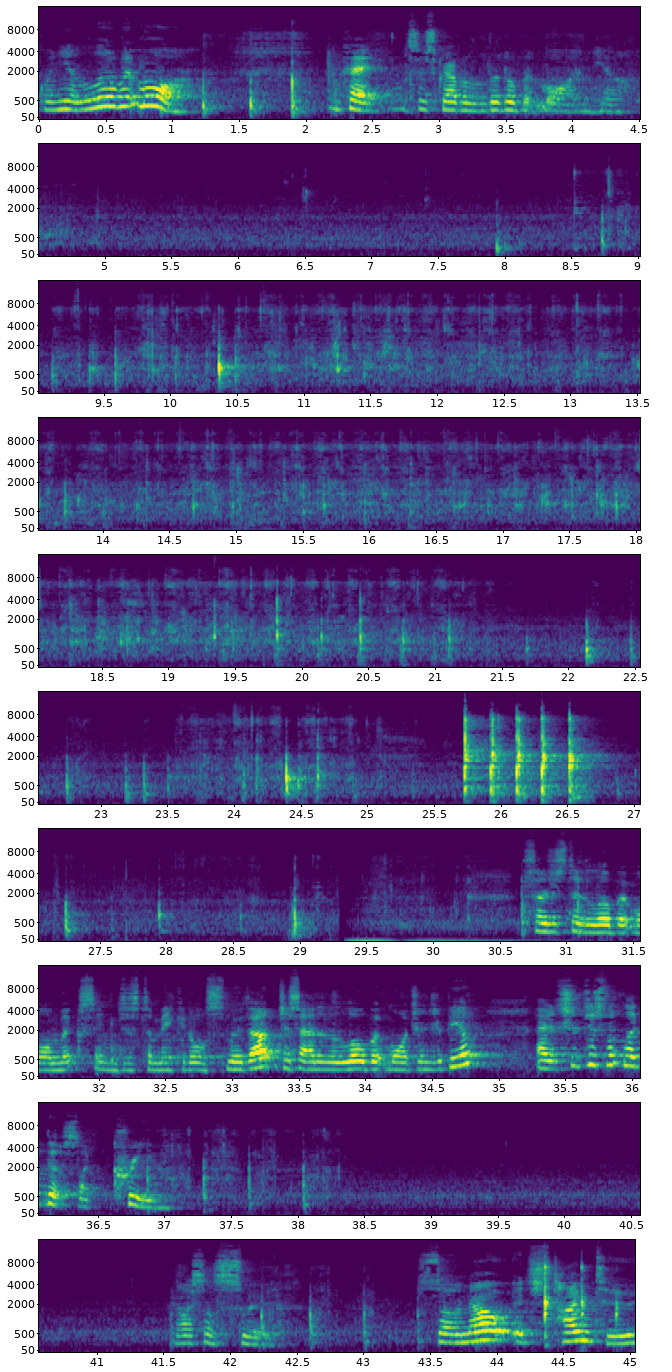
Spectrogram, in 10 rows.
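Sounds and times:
spoon scraping metal bowl: 0:08.8 - 0:21.4, 0:23.5 - 0:25.0, 0:36.8 - 0:38.4.

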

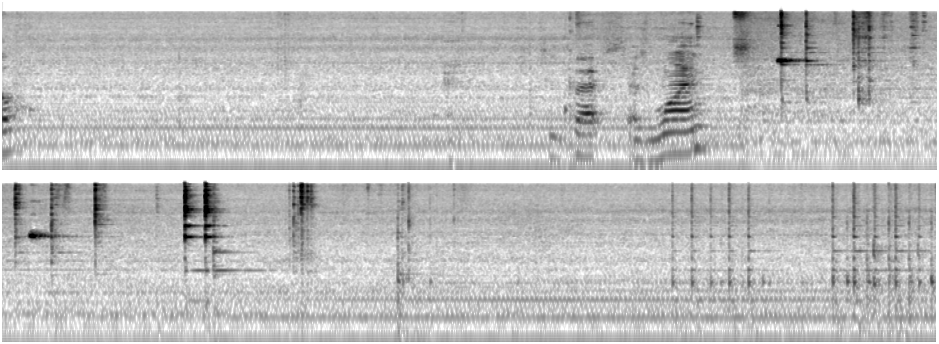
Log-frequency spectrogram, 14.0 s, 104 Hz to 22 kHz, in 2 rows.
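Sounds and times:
metal cup clinking on glass bowl: 0:08.4 - 0:08.9, 0:12.0 - 0:14.0.

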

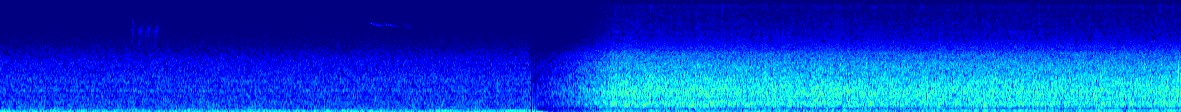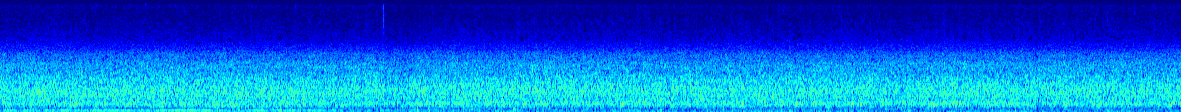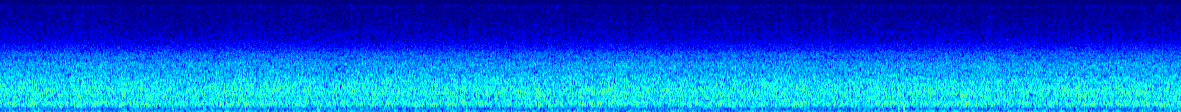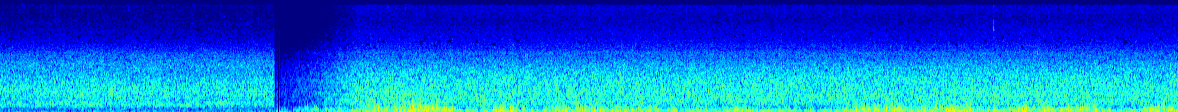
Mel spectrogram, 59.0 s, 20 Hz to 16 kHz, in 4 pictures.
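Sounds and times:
water rushing over stones: 0:07.2 - 0:47.7.

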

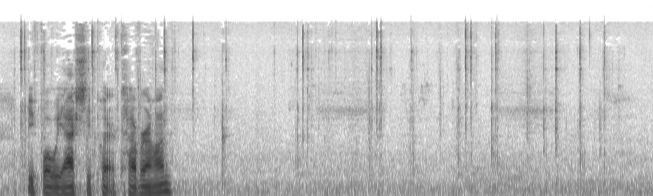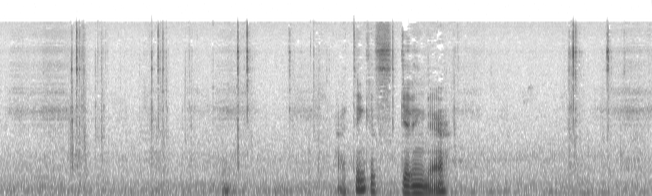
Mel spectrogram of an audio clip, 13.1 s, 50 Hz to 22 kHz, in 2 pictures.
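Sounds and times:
socket wrench clicking: 0:00.0 - 0:06.2, 0:07.2 - 0:09.8, 0:12.1 - 0:13.0.

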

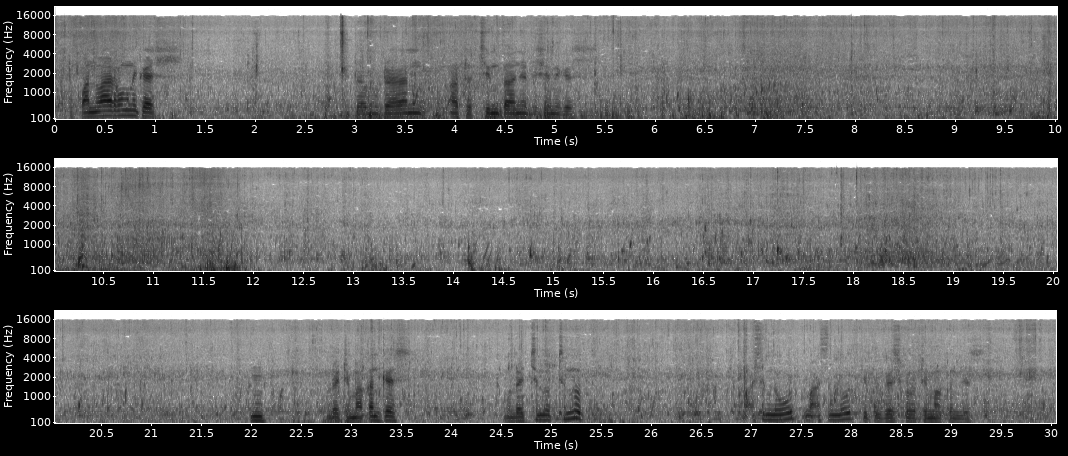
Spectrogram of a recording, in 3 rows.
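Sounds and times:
seawater washing against rocks: 0:00.0 - 0:30.0
wind buffeting microphone: 0:01.0 - 0:12.1, 0:12.8 - 0:15.3.

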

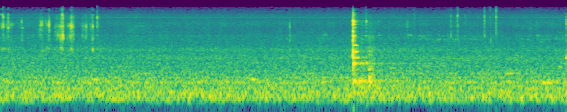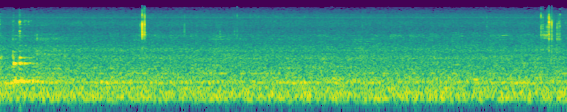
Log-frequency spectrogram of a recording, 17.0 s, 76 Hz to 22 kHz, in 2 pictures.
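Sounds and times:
steel parts clinking: 0:16.6 - 0:17.0.

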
